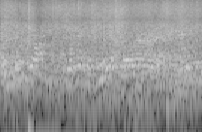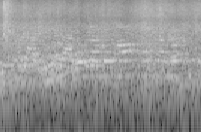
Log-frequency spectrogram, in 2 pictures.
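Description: A crowd of women chatter loudly and overlapping nearby.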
